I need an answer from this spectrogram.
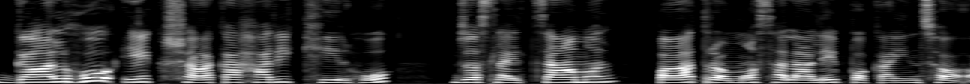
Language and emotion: Nepali, neutral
